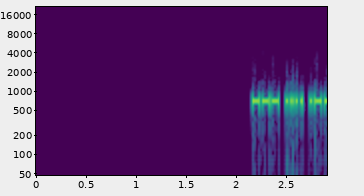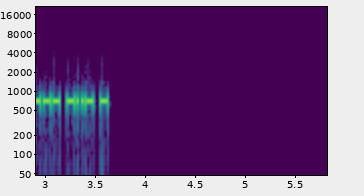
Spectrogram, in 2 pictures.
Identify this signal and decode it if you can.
Morse code, heard as a keyed tone, about 51 wpm, 700 Hz. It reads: OH1XT
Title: DXCC-100 Call Signs - 5 Characters - Repeated 3x - 50wpm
